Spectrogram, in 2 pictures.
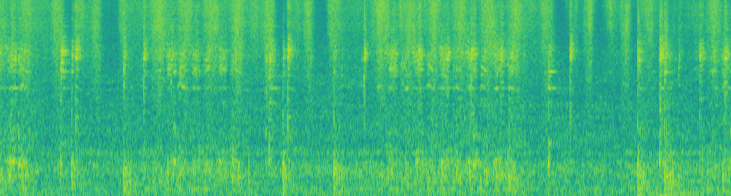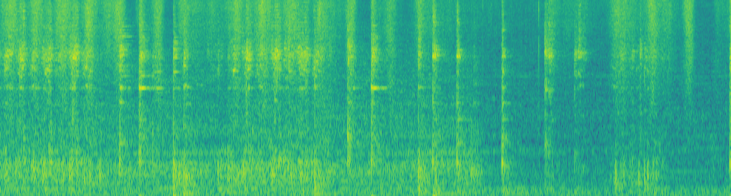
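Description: Noodles sizzle and hiss in a hot wok.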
